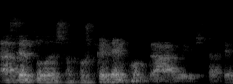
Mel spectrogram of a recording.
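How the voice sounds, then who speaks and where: Man's voice with very wide pitch swings. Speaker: law teacher. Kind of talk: lecture. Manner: fast; halting.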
